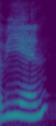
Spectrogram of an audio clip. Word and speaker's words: bien: Pero, como están formando un diptongo, se pronuncian en la misma sílaba.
